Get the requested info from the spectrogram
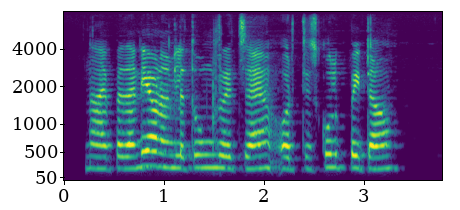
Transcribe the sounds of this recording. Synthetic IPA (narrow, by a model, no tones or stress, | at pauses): nãːɪpːod̪ɐɳɖɪjaʋɐnɐŋɡɪlɐt̪uːŋɡɯʋɛt͡ʃːɛ̃ːɔɾɯt̪ːɪ̃skuːlɯkːɯpoːjɪʈːãː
